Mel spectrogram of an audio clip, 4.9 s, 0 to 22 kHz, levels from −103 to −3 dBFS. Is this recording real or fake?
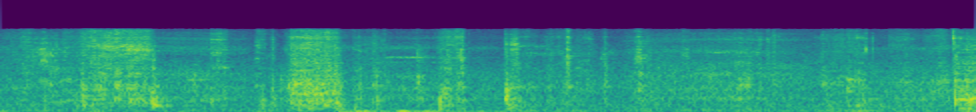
real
